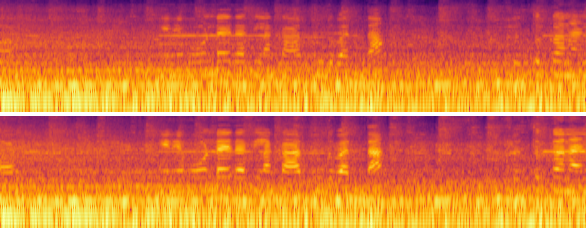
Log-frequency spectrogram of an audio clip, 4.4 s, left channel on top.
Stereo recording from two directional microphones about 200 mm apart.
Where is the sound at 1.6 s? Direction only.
Centre (ahead or behind).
